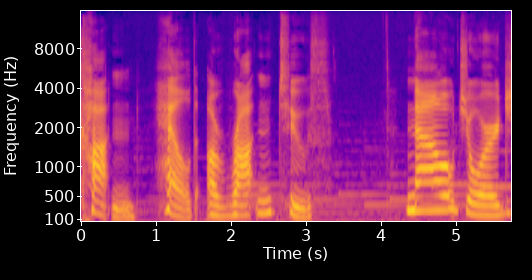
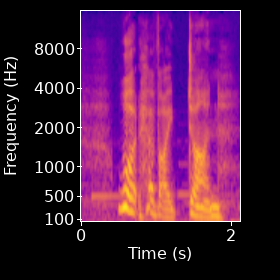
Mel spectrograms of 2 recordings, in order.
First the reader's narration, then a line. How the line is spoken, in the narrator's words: He yanked the cotton from his mouth, then gasped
